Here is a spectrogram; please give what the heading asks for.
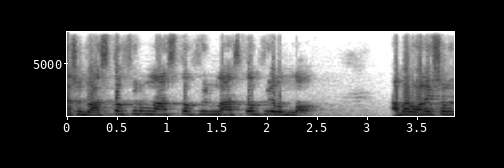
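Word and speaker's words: أستغفر الله: আছে যেগুললা ইস্তেগফার ইস্তেগফারের অর্থ এটা না শুধু আস্তাগফিরুল্লাহ আস্তাগফিরুল্লাহ আস্তাগফিরুল্লাহ আবার অনেক সময় দেখা যায় আস্তাগফিরুল্লাহ আস্তাগফিরুল্লাহ পড়তে পড়তে এরকম উচ্চারণ করে ফেলিন হয়ে যায় কাফ আস্তাগফিরুল্লাহ আস্তাগফিরুল্লাহ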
